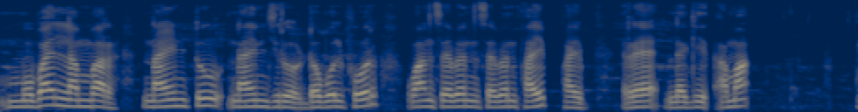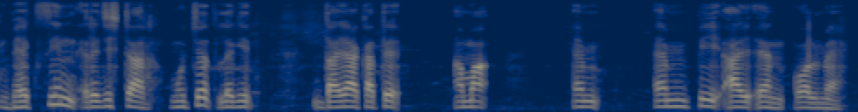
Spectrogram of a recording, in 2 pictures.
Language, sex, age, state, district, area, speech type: Santali, male, 18-30, West Bengal, Dakshin Dinajpur, rural, read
